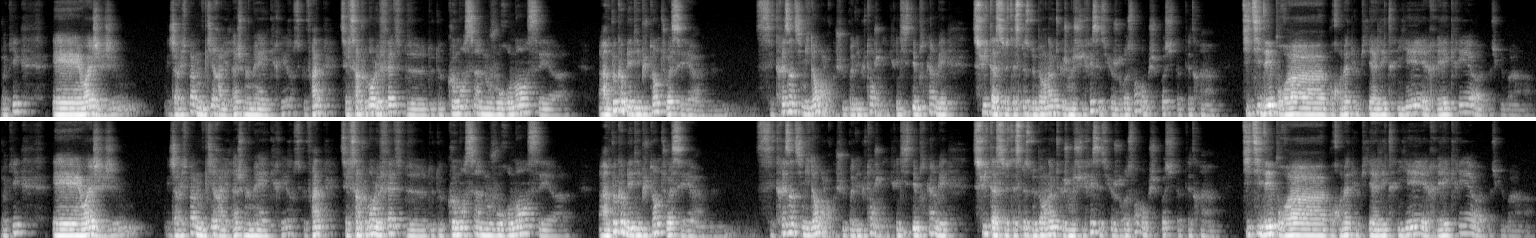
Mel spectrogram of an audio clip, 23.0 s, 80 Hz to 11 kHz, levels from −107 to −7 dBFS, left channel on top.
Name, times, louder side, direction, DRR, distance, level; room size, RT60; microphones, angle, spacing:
voice 1, 0.8-2.0 2.5-4.4 4.7-4.8 5.1-8.4 9.0-10.9 11.4-14.2 14.6-17.6 18.0-18.2 18.6-20.2 20.5-22.2 22.6-22.8, right 1 dB, 20° left, -1 dB, 0.6 m, -22 dB
2.6 x 2.0 x 2.7 m, 0.43 s
head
